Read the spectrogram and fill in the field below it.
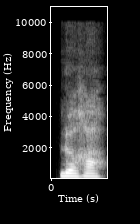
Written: le rat

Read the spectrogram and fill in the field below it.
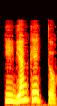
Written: il bianchetto

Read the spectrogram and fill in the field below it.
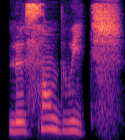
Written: le sandwich

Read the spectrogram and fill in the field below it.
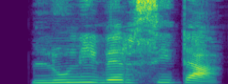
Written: luniversita

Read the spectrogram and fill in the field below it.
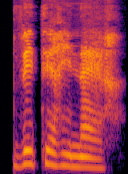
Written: veterinaire

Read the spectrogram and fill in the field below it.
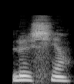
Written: le chien

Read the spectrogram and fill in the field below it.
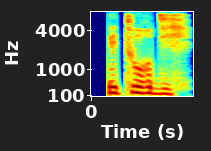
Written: etourdi

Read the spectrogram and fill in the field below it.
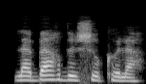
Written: la barre de chocolat

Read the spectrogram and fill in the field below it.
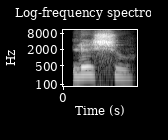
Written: le chou

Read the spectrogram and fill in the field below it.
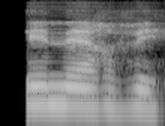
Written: enervee

